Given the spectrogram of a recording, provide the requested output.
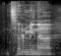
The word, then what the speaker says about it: Chanmina: iKON's Bobby with Harmless featuring Chanmina. Right? Is that how I say her name? Yeah. Just stated weirdly. Chanmina.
